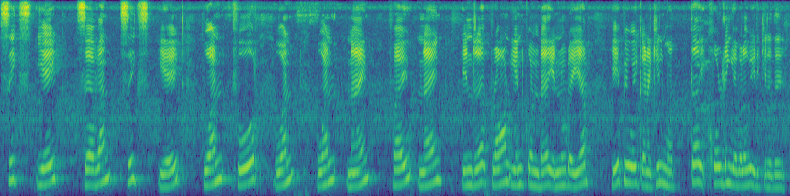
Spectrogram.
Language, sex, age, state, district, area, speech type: Tamil, female, 18-30, Tamil Nadu, Pudukkottai, rural, read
